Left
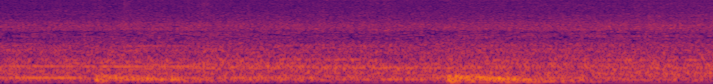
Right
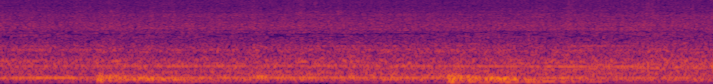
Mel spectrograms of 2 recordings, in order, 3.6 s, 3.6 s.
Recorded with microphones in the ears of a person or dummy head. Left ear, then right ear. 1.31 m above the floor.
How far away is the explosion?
About 2 m.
